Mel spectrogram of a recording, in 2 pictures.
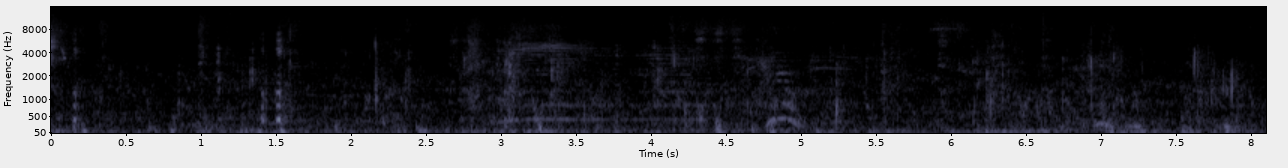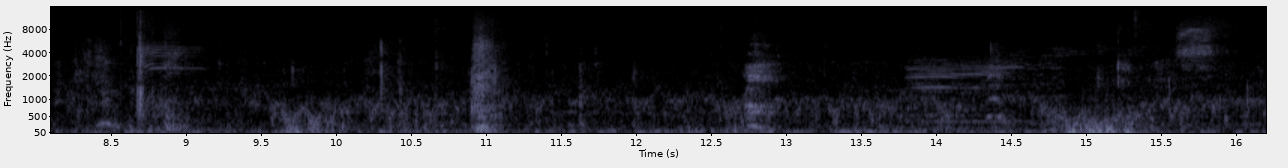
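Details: Sheep from Mandi district, kept by a herder who sells them at market, give wavering, nasal bleats scattered through the recording, partly masked by men talking in Hindi, with rustling and a few high bird chirps.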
